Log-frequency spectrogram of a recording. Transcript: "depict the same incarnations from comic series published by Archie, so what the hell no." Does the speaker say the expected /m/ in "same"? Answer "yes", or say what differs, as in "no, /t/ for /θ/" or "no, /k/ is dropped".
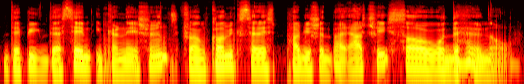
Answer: yes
